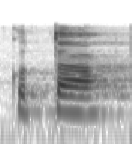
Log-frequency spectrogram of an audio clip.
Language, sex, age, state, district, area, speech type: Punjabi, male, 30-45, Punjab, Kapurthala, urban, read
